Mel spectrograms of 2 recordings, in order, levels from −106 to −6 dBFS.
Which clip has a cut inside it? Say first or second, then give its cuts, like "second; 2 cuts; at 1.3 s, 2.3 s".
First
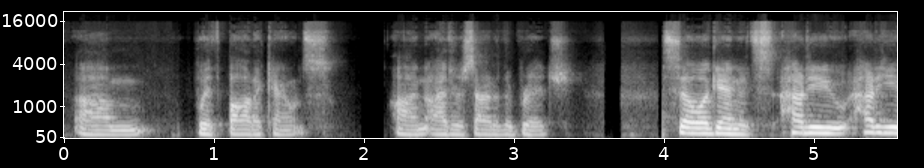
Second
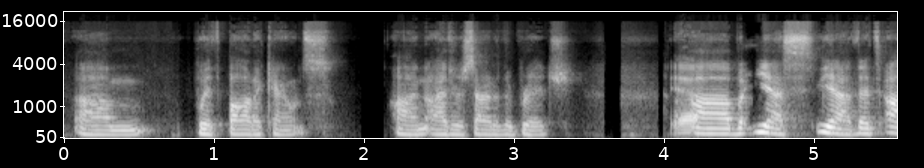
first; 1 cut; at 4.0 s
